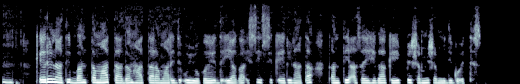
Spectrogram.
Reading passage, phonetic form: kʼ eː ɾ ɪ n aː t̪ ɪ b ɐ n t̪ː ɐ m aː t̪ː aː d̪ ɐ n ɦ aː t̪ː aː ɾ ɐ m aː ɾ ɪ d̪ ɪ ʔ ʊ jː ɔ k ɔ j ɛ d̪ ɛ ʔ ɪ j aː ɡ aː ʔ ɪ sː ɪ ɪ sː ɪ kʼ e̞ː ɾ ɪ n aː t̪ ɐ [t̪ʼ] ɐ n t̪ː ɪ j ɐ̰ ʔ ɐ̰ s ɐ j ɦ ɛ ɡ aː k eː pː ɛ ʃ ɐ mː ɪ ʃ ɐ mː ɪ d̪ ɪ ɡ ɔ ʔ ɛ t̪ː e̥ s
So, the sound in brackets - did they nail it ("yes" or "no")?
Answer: yes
